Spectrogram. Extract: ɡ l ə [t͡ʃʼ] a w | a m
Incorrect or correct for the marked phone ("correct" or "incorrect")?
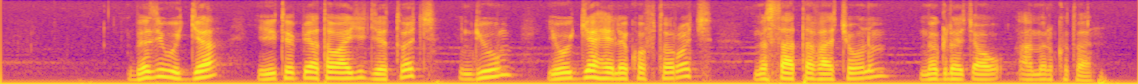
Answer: correct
